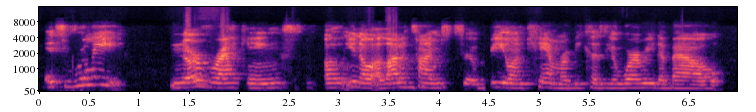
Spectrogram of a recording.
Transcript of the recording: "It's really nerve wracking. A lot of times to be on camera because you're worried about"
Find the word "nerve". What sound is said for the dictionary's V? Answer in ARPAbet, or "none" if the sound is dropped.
V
